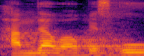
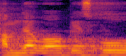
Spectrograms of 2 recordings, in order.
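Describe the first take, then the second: First: The final vowel is a long u. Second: The final vowel sounds like an o. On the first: The speaker calls it right. "এটা মারুফ" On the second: The speaker calls it wrong. "এটা মজহুল, এটা হচ্ছে অশুদ্ধ"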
